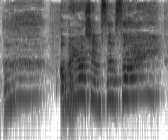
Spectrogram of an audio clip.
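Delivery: host embarrassed by the mess, frantic high apologies; flustered apology. Retold or imitated. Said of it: "you're like".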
